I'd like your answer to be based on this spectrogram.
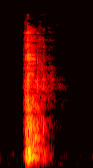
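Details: Female cat coughing: a single short, harsh expulsive burst.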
